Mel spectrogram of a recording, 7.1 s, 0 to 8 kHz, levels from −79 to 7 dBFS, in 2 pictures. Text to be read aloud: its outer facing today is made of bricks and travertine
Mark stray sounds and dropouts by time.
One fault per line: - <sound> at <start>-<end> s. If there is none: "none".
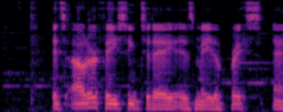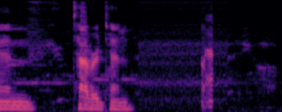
- laugh at 6.0-6.2 s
